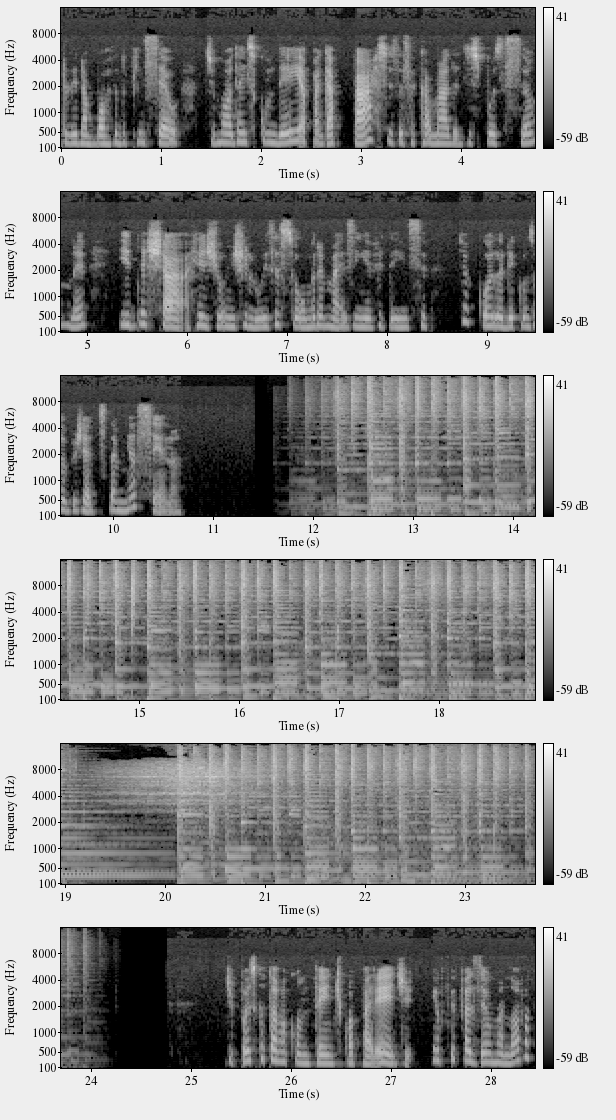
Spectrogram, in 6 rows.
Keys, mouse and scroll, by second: 4.3 click, 9.7 ctrl+-, 10.1 ctrl+-, 11.5 ctrl+z, 11.6 ctrl+z, 12.9 x, 17.1 ctrl+z, 17.2 x, 17.7 ctrl+z, 20.7 ctrl+z.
